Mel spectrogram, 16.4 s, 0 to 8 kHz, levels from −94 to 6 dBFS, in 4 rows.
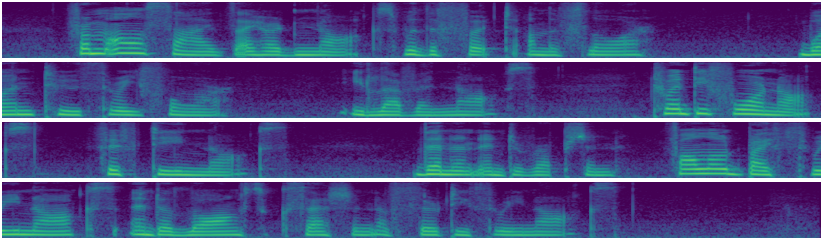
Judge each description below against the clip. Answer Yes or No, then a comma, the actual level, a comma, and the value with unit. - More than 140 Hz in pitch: Yes, medium, 185 Hz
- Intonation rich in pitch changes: No, narrow, 2.6 semitones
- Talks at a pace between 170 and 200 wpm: No, average, 145 wpm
